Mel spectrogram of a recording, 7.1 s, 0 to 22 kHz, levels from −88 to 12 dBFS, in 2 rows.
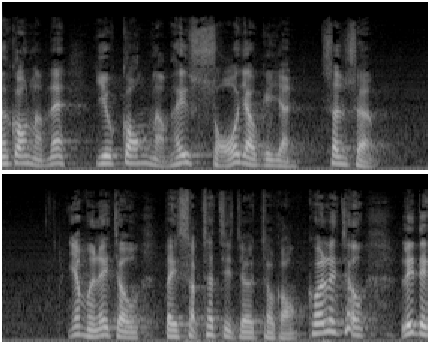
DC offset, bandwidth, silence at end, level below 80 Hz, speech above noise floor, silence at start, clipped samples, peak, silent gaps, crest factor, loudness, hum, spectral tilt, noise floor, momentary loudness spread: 0.1%; 15.5 kHz; 0 s; -52 dBFS; 28 dB; 0 s; under 0.1%; -4 dBFS; none; 20 dB; -24 LUFS; none; -5 dB/octave; -51 dBFS; 7 LU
